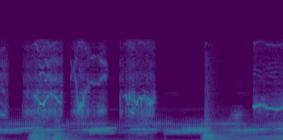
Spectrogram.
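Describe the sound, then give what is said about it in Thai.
A frog croaks by a stream at the edge of a forest in several rough, rhythmic bursts at a moderate level, with a steady bright chirring and a faint watery hiss continuing underneath. “หนูแก่ต้องการที่จะข้ามไปยังฝั่งตรงข้าม จึงเข้าไปขอความช่วยเหลือจากกบตัวน้อยที่ริมลำธารแล้วก็เอ่ยขอให้เจ้ากบพาข้ามลำธารด้วย”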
